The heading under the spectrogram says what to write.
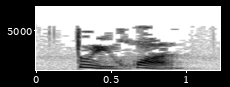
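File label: "兑换", Mandarin Chinese; chinese flashcards; hsk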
